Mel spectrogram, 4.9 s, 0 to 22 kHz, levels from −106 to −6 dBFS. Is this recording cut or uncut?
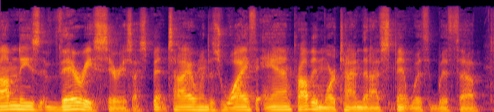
uncut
